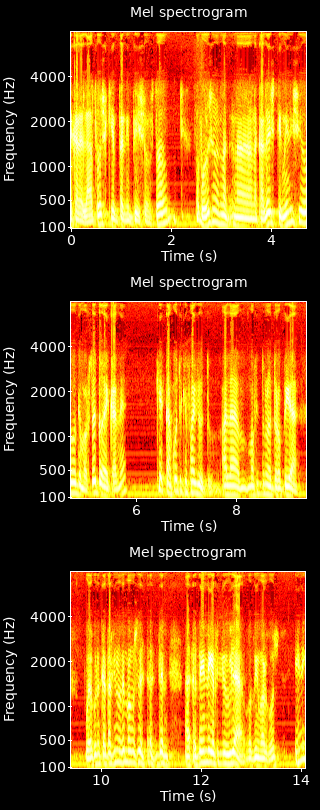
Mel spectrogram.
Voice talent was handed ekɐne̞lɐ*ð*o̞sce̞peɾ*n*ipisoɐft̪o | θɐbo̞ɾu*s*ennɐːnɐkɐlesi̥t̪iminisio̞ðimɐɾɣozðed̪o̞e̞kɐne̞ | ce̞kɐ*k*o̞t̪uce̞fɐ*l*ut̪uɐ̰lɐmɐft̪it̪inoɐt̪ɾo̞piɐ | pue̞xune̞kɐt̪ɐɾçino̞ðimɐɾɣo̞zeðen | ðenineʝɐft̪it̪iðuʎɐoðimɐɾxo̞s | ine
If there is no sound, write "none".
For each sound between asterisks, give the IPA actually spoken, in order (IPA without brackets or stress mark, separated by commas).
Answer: θ, n, s, k, ʎ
